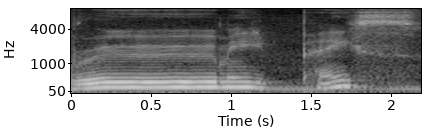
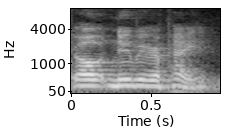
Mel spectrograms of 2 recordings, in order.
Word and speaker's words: Noomi Rapace: Rumi Pace? Is that how you say it? Noomi Rapace.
